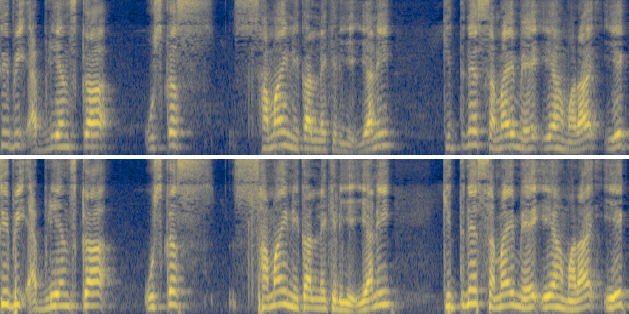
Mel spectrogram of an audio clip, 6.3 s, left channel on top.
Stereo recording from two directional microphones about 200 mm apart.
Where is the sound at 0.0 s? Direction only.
35° right (ahead or behind).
